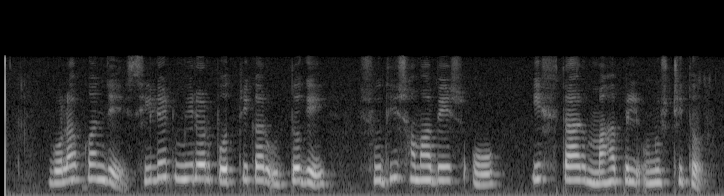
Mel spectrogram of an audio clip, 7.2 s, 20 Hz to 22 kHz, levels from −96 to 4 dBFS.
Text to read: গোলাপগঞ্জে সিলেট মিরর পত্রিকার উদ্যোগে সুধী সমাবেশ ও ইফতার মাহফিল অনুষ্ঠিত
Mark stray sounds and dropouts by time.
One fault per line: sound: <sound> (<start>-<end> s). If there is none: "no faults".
no faults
